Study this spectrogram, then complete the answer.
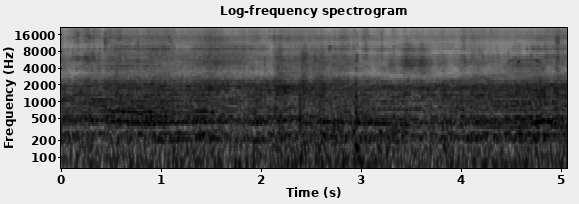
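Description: A close, continuous swarm of honeybees at a hive buzzes steadily, a dense humming drone with no voices.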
